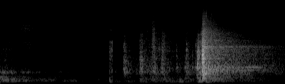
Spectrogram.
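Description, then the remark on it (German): A museum door into an exhibition is opened: several quick latch and handle rattles, then a solid thunk that rings and fades over about a second, with no one talking. “Ich nehme mal die andere Tür”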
